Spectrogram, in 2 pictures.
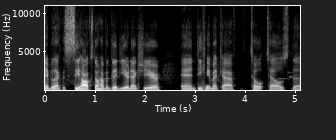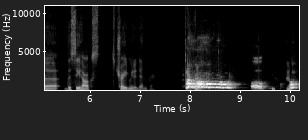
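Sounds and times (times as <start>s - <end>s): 
speech: 0.0s - 7.3s, 9.2s - 10.1s
dog barking: 7.9s - 9.0s, 10.0s - 10.1s.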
